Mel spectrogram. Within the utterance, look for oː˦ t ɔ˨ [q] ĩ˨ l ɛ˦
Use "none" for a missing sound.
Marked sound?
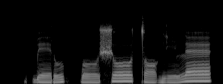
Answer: ɡ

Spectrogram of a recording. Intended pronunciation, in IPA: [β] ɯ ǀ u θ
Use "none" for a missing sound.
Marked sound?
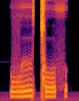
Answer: β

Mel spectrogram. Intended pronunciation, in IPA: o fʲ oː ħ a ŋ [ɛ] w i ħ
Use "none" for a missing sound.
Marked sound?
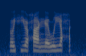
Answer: ɛ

